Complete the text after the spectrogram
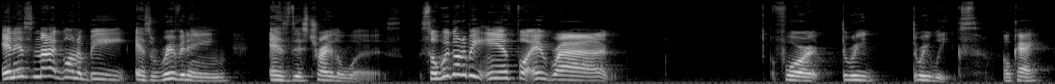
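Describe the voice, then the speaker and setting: A chatty woman hosts casual commentary on a reality show. Her voice is bright and forceful, and it jumps high when she gets excited. She talks into a close vlog mic. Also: slow. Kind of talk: casual chat.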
